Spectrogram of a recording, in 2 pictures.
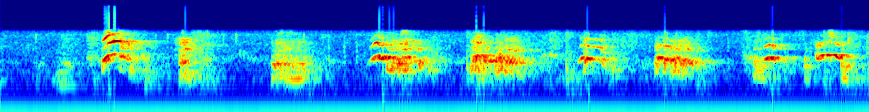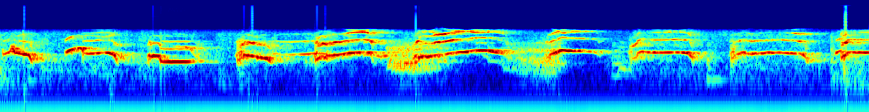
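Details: Four-week-old Beagle puppies calling together, a stream of rising and falling whines and yips, some high and tonal with bent, wavering contours, others short and raspy, following each other rapidly about twice a second.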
